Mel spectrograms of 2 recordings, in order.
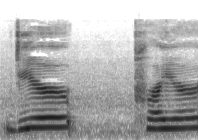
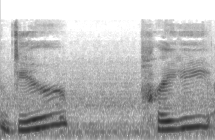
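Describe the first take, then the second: First: Loud, bold opening on "Dear" before a name; confident start. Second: Softer, hesitant "dear Prayy" with a rising end; unsure name attempt. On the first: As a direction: say "Dear" loudly, as if the name is sure to follow. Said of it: "cannot pronounce your name". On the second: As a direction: try the name "Prayy" tentatively, not knowing how it goes. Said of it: "I'm sorry, I cannot pronounce your name". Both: Real, not acted.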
